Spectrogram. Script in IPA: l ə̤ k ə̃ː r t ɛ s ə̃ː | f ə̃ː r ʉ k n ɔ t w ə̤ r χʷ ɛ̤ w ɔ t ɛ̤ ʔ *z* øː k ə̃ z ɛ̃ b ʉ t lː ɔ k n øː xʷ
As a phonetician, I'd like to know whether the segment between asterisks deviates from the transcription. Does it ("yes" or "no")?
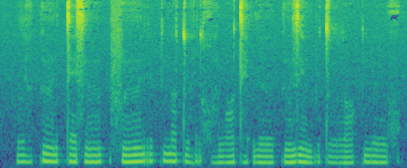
yes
